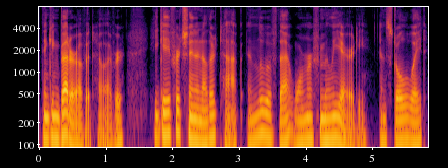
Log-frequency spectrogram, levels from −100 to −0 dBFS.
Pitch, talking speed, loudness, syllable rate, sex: 115 Hz, 225 wpm, -21 LUFS, 6.5 syllables/s, male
